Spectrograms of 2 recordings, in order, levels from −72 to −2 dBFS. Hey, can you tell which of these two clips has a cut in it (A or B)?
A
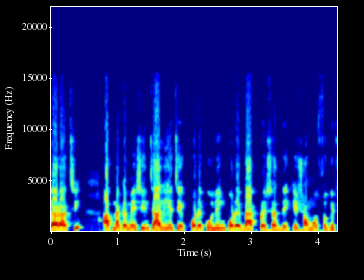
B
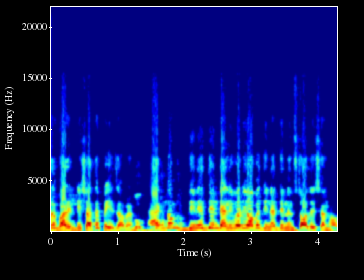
B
